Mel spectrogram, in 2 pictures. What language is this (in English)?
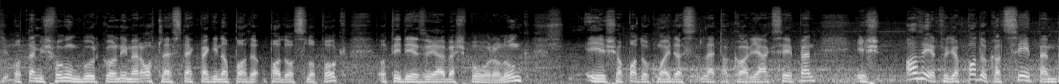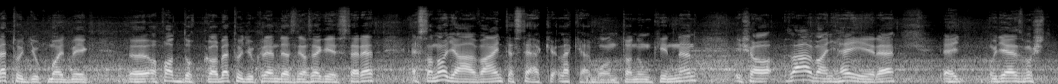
Hungarian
